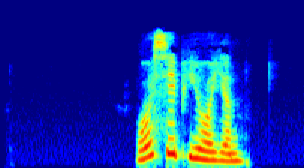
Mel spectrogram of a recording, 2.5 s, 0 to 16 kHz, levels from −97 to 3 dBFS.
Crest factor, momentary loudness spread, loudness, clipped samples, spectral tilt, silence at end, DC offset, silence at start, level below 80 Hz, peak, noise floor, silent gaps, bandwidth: 14 dB; 10 LU; -15 LUFS; under 0.1%; -5.5 dB/octave; 0.5 s; under 0.1%; 1.15 s; -60 dBFS; -2 dBFS; -81 dBFS; none; 8.2 kHz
